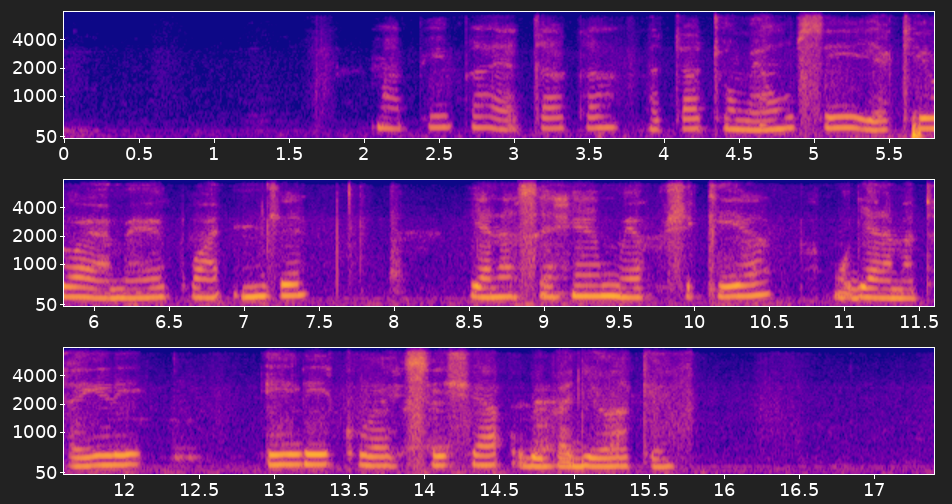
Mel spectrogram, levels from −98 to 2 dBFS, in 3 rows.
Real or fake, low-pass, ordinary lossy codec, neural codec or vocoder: real; 7.2 kHz; Opus, 24 kbps; none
